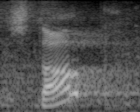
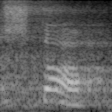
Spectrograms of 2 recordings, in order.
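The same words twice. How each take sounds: First: It is said as a gentle suggestion. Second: It is said as a firm command.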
